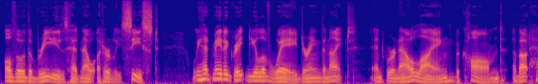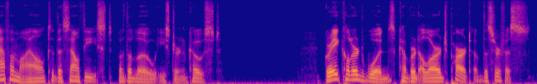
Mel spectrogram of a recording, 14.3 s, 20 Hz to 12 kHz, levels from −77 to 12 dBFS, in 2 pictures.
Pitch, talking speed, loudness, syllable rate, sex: 105 Hz, 190 wpm, -19 LUFS, 5.4 syllables/s, male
